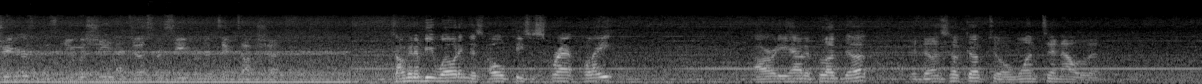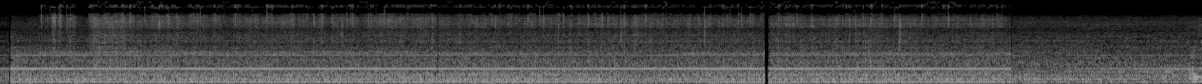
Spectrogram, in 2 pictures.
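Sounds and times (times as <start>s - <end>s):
welding arc crackling hiss: 12.1s - 22.2s.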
